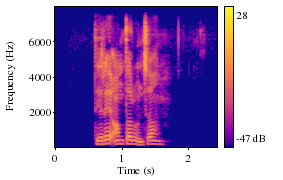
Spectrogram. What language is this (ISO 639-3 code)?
nep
